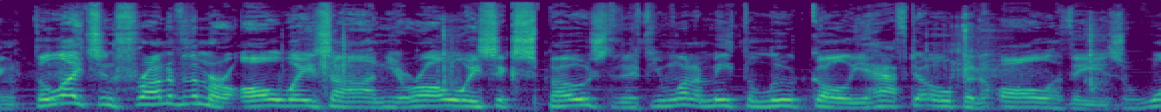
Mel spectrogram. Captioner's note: none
